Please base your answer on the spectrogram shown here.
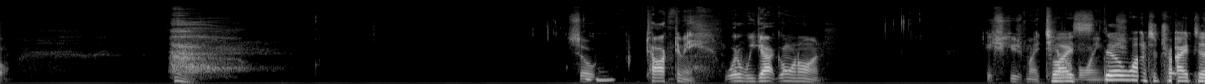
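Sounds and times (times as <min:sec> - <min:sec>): person sighing: 0:01.7 - 0:02.5.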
